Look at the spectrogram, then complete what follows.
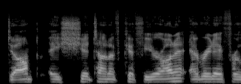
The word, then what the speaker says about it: kefir: I believe it is properly pronounced kefir, and I think I sound more educated and cooler, so we're gonna roll with that being the proper pronunciation. I feel like kefir's like the American version, but kefir, kefir, whatever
